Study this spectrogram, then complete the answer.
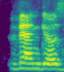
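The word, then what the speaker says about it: van Gogh: different way of pronouncing van Go's name so in the United States we say van go and in the UK they say it with a slight like G sound to his name and so Kay and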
